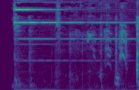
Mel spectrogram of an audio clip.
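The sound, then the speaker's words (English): A small cuss bell rings with a bright, sustained metallic tone, struck several times in quick succession, fairly loud, with soft clattering noises between strikes. “Oh, man, you might want to have your cuss bell ready.”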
